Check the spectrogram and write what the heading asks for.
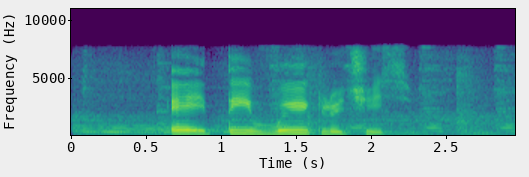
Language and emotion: Russian, angry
